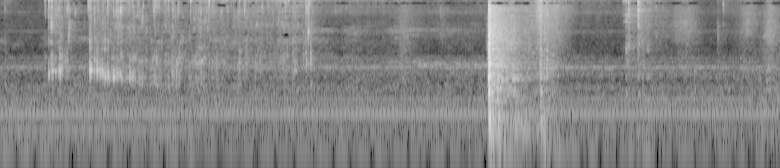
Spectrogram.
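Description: Hot chai pouring from a stainless steel saucepan through a cheesecloth into a mug, quiet trickling and dripping over a steady hum. About five seconds in a sharp metallic clunk, followed by a smaller knock, as the pot is set back down on the stovetop.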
